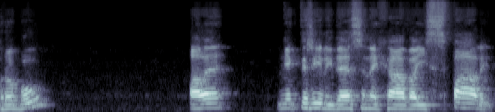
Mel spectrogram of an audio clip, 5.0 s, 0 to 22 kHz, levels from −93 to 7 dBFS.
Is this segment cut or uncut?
uncut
